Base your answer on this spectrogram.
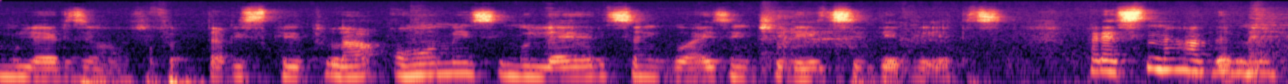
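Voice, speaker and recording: A woman speaks at a moderate pace, her voice carrying audible room echo over noticeable background noise. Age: 70s. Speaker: feminist activist. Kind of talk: panel debate. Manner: animated.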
